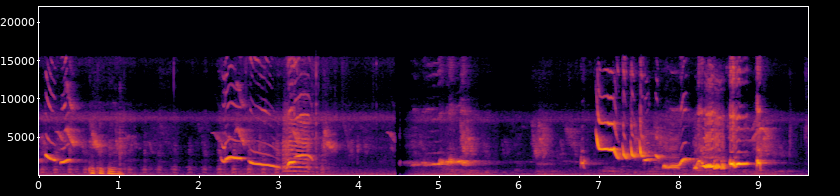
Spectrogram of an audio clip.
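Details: Sabah white-rumped shama, a Bornean bird, in relaxed song: scattered whistled phrases with slurred descending notes, a brief pause, then a dense burst of sweeping, chattering high notes.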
